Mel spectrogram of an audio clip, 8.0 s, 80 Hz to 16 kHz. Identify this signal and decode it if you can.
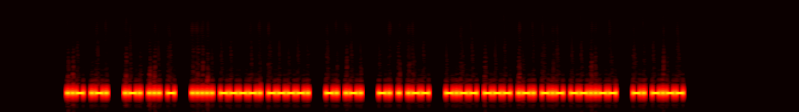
Morse code, heard as a keyed tone, about 51 wpm, 700 Hz. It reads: UR RST 599 NR NEW YORK, NY
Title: K1USN SST QSO Practice 50wpm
